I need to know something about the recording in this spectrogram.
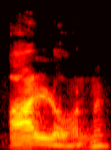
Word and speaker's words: Alon: name so the the the appropriate terminology of how to pronounce it is Alon it's an elated long a but hey I go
